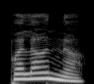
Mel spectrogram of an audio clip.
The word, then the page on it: ಪಲಾನ್ನ: kannada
